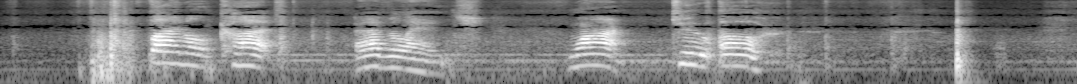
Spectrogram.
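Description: A body thuds onto a soft mattress.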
